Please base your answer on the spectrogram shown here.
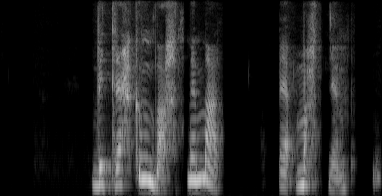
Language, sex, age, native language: Icelandic, female, 10, Icelandic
